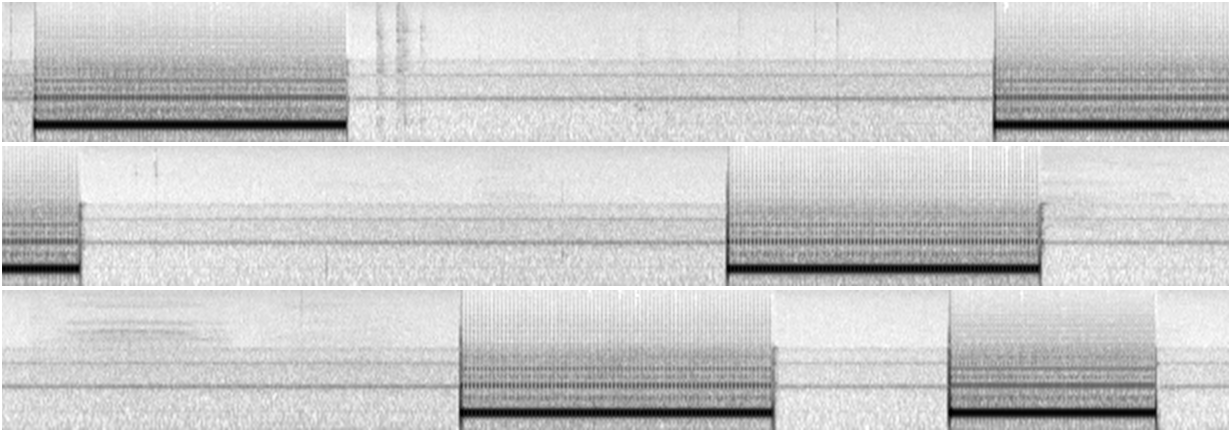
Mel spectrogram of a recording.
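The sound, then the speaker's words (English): An outgoing Skype call ringing tone repeats five times, each steady electronic burst lasting about two seconds and separated by silent gaps, loud and clear with no voices. “And for that, we are going to dial up the old Skype And we are going to get a hold of a, uh, a comic who is, uh, I believe, going to be talking to us a little bit about the elections.”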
